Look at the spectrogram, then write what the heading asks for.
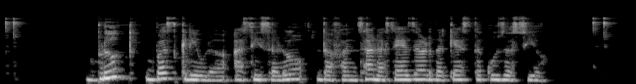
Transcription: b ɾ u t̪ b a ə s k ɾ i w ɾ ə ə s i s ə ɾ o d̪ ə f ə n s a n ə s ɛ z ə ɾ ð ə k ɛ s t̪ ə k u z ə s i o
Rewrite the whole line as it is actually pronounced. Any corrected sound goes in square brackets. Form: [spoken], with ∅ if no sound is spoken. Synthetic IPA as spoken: b ɾ u t̪ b a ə s k ɾ i w ɾ ə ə s i s ə ɾ o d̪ ə f ə n s a n ə s ɛ z ə ɾ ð ə k ɛ s t̪ ə k u z ə s i o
